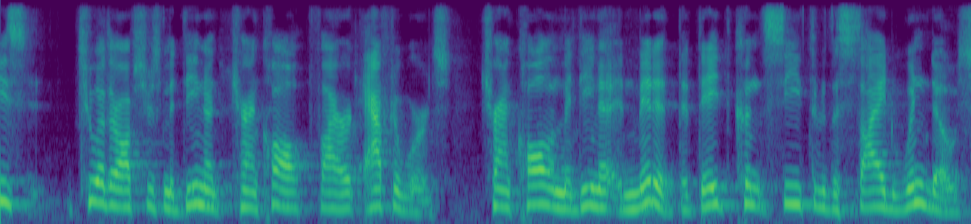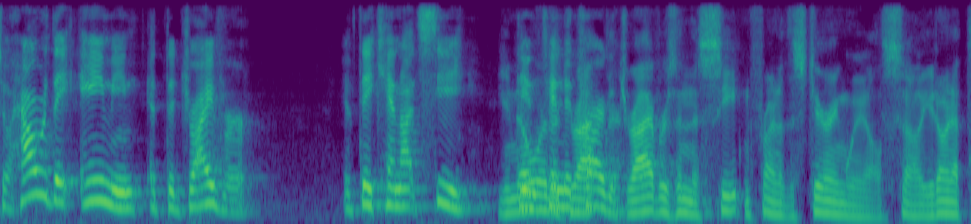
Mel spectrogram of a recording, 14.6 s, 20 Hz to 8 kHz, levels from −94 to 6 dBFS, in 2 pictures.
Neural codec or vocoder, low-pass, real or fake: autoencoder, 48 kHz, 128 numbers a frame, DAC-VAE, trained on Japanese speech; 7.2 kHz; fake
